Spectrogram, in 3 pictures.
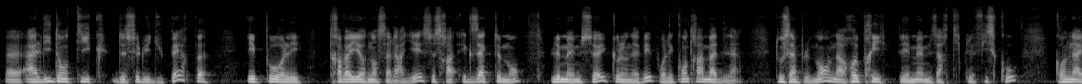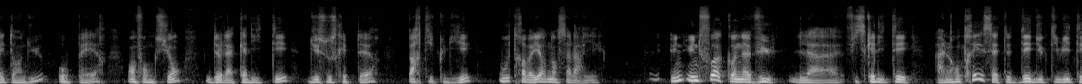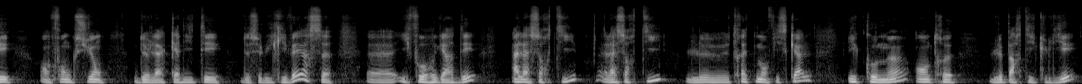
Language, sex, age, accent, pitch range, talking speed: French, male, 40-59, French, 105-130 Hz, 165 wpm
